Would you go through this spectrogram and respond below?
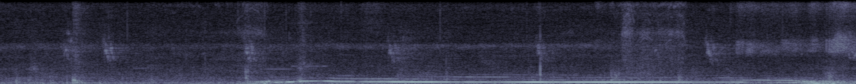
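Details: Red tabby cat outside a park at early morning, confronting another red tabby, gives one long steady low yowl that rises briefly then slowly falls over about four seconds, over faint background hiss.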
